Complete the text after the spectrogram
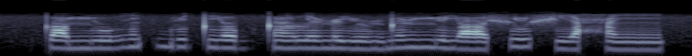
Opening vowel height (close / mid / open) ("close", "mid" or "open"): open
